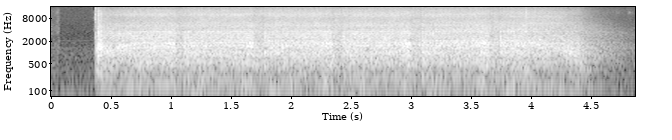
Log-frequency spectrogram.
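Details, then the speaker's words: 1993 Ford Mustang Foxbody 5.0 cranked five times in park with plugs out during a compression test: even, unlabored starter spin with no grinding; gauge came up strong on the first crank and reached about 125 psi: normal cranking. "So, there's five cranks. You saw it come up pretty strong on the first crank."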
